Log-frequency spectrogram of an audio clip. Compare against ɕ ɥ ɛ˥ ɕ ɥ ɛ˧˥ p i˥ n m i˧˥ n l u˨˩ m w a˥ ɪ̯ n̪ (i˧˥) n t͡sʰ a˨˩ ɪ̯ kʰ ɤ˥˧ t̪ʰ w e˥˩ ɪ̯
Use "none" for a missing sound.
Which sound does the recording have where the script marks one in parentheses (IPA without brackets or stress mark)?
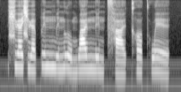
i˥˩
